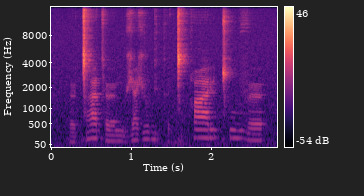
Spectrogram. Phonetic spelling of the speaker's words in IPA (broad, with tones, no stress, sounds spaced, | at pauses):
œ˩ ɡ͡ǀ aː˥ tʰ œː˨ ŋ u˩ ʒ a˦ ʒ ʊː˥ ɡ ɪ˨ kʰ ə˩ ɡ͡ǀ ə˨ qʰ aː˦ ɾ y˥ ǀʰ uː˦ v œ˥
